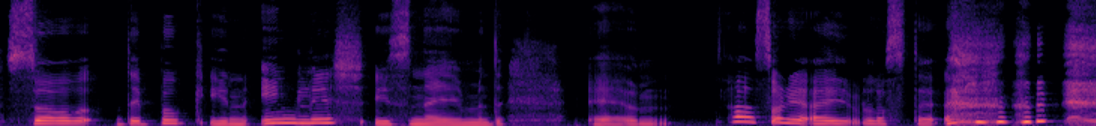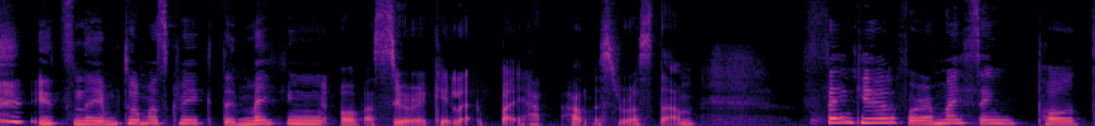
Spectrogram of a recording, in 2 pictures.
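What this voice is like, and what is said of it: Speaks with a foreign accent. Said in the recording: “I love your accent”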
